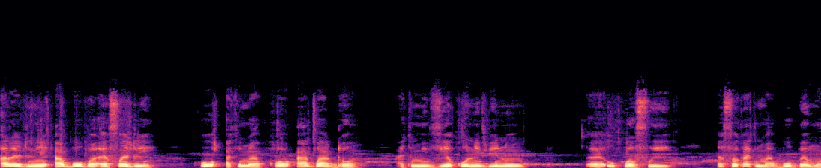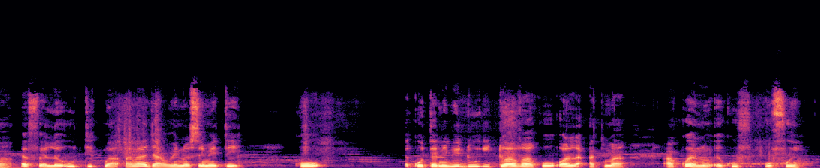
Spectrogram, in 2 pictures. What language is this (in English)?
Ikposo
